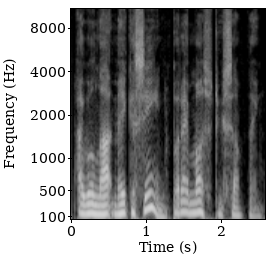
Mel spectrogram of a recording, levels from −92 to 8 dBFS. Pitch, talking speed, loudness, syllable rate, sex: 140 Hz, 255 wpm, -17 LUFS, 5.7 syllables/s, male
